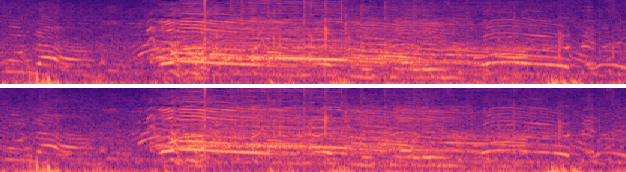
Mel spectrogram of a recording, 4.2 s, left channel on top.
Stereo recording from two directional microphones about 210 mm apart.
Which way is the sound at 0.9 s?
50° right (ahead or behind).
